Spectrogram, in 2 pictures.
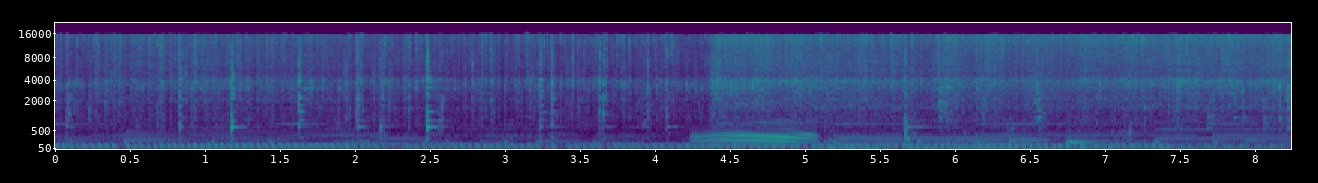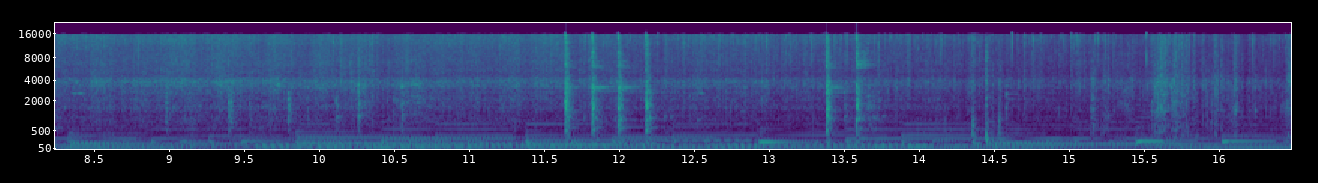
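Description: Fried rice with corned beef sizzling in a steel pan on a portable gas stove, with the scrapes and taps of a spoon stirring it. The sizzle grows louder about four seconds in, and a cluster of sharper spoon taps comes about two-thirds of the way through.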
